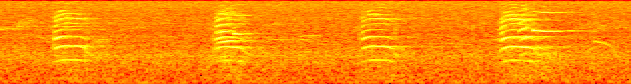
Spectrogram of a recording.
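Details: Gulls calling over a Norwegian fjord among mountains, four harsh, nasal, slightly downslurred calls spaced about a second apart, with a soft outdoor background hiss.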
